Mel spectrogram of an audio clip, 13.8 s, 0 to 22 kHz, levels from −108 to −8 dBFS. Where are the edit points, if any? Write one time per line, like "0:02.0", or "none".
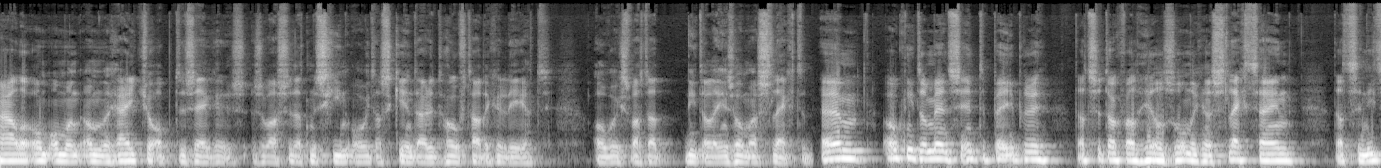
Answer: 0:08.1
